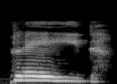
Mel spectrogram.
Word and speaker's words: played: Ok, entonces, el pasado de este verbo se va a pronunciar como D. Played. Played. Pronuncia usted la I y después la D.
